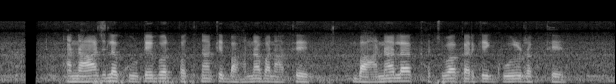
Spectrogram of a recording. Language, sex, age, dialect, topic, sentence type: Chhattisgarhi, male, 18-24, Central, agriculture, statement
